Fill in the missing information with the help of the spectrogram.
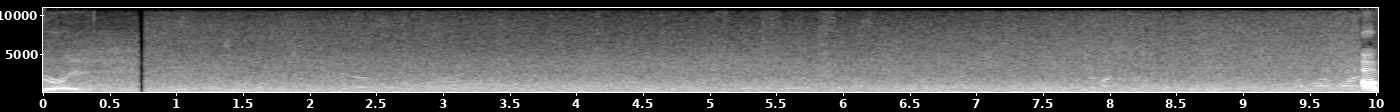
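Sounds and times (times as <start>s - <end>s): ocean surf: 0.0s - 10.0s
wind: 0.0s - 10.0s.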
